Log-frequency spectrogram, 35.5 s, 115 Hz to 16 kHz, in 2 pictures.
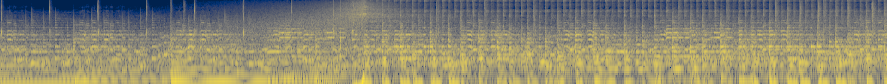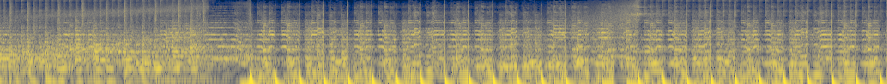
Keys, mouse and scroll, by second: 0.4 n, 0.6 click, 1.3 h, 1.6 shift+middle drag, 1.8-3.0 scroll up 3, 3.0-3.8 middle drag, 3.8 click, 4.1 click, 5.0 scroll down 1, 5.2-6.6 middle drag, 6.6 click, 7.1 l, 7.3 l, 7.5 click, 7.9-8.2 middle drag, 8.2 l, 8.5-9.3 middle drag, 9.3 click, 9.8 click, 10.7 h, 10.8 scroll down 3, 11.9 KP_3, 12.2 scroll up 3, 12.3 middle click, 12.7 KP_3, 12.9 shift+middle click, 13.4 click, 15.0 p, 16.0 ctrl+l, 16.5 p, 17.3 Tab, 17.6 Tab, 18.1 click, 18.4 shift+middle click, 19.1 click, 20.1 l, 20.7 drag, 21.2 l, 22.7 ctrl+l, 23.7 p, 25.5 click, 25.9-26.2 middle drag, 26.2 scroll down 4, 26.4 middle click, 26.6 a, 27.0 p, 27.6 click, 27.9 alt+h, 28.2 click, 28.5 Tab, 28.8 click, 29.3 click, 29.5 shift+middle click, 30.0 scroll up 1, 30.3 click, 30.7 click, 31.2 BackSpace, 31.4 BackSpace, 31.6 BackSpace, 32.3 m, 33.1 click, 33.6 scroll down 1, 34.0 click, 34.3 click, 34.6 click, 34.9 click.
